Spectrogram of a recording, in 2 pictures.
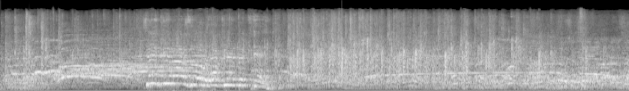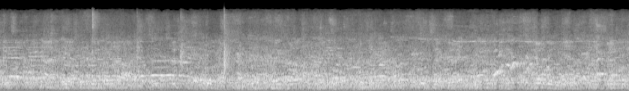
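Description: A crowd cheers and whistles in a large echoing hall.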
